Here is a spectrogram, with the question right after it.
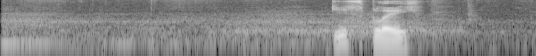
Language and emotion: Russian, neutral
